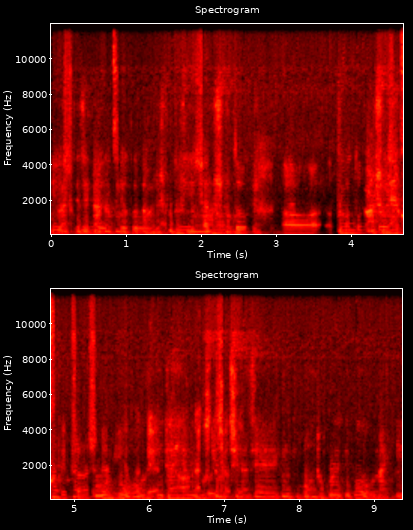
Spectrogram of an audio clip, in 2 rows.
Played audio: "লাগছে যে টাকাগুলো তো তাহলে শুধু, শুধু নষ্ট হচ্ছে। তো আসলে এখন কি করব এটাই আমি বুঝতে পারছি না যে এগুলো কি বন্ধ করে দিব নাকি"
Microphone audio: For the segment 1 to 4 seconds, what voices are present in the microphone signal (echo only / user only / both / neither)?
both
